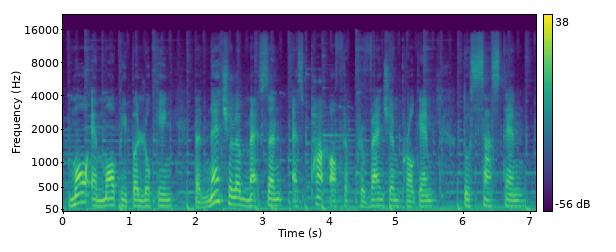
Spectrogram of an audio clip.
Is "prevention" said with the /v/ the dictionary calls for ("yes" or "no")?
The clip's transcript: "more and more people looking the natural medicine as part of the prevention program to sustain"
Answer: yes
